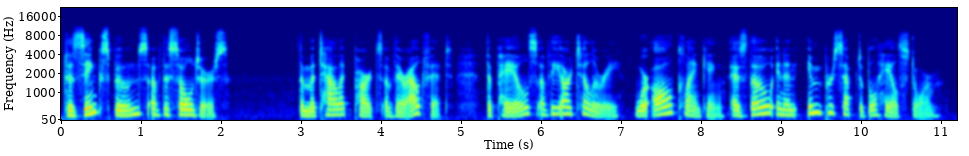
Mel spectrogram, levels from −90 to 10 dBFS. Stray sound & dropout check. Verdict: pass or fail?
pass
